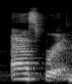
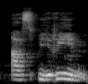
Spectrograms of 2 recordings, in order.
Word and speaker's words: Aspirin: about is the painkiller aspirin. Now that was the English pronunciation, but the correct German pronunciation would actually be Bayer. Bayer. And the medicine is called aspirin.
